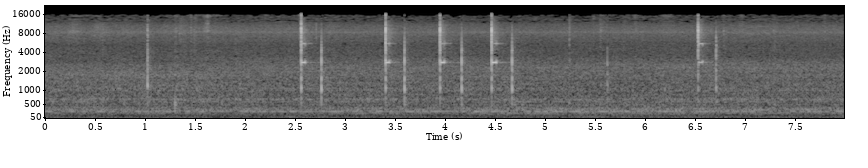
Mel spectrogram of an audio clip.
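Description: Sharp clicks of a hand-held automotive scan tool's buttons being pressed as the cursor is stepped down its live-data list, about ten in all, most in quick pairs, over a faint steady hum.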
